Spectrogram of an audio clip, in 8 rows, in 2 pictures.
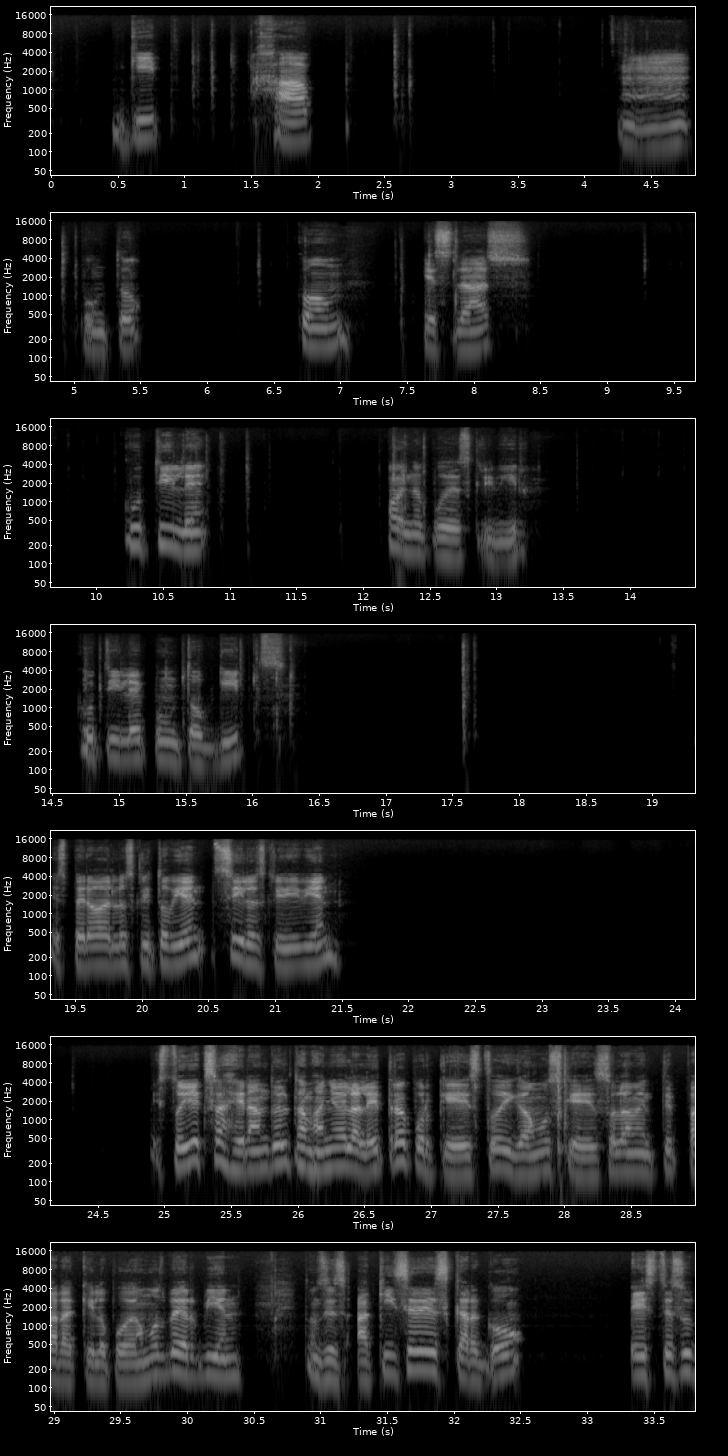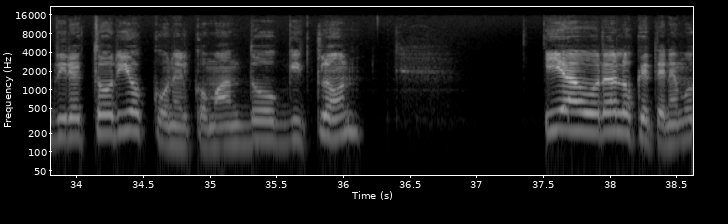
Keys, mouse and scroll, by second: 0.0-0.6 typing, 1.8-4.2 typing, 5.4-6.9 typing, 8.2-17.3 typing, 26.2-27.0 typing, 27.1 Return, 31.2-32.7 drag, 36.6 click.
